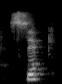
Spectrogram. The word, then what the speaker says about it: Sikh: activist award-winning filmmaker lawyer seek some people say sick it's spelled s-i-k-h sick sikh faith leader and a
